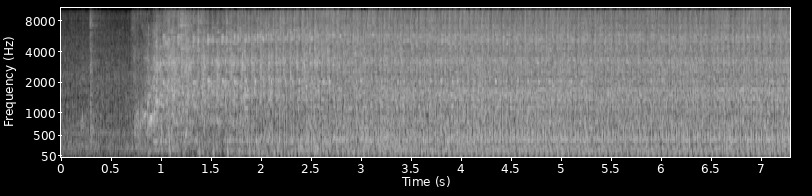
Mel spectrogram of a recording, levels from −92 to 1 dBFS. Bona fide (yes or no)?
no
